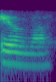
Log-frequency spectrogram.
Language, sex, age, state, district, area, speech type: Sanskrit, female, 18-30, Kerala, Thrissur, urban, conversation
